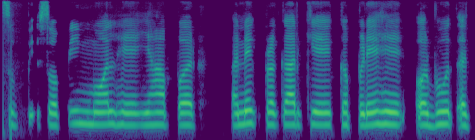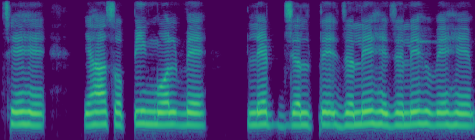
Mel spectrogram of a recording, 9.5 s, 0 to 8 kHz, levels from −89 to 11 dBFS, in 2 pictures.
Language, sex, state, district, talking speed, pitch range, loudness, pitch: Hindi, female, Bihar, Kishanganj, 170 wpm, 220-230 Hz, -20 LUFS, 225 Hz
